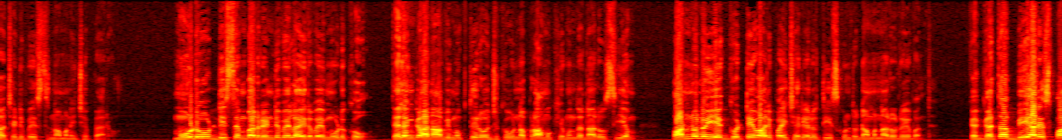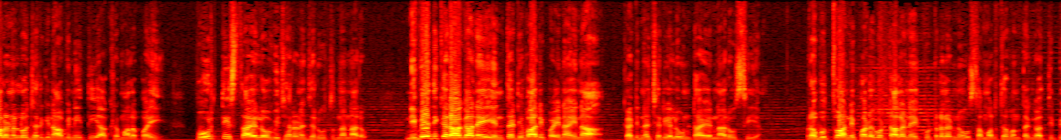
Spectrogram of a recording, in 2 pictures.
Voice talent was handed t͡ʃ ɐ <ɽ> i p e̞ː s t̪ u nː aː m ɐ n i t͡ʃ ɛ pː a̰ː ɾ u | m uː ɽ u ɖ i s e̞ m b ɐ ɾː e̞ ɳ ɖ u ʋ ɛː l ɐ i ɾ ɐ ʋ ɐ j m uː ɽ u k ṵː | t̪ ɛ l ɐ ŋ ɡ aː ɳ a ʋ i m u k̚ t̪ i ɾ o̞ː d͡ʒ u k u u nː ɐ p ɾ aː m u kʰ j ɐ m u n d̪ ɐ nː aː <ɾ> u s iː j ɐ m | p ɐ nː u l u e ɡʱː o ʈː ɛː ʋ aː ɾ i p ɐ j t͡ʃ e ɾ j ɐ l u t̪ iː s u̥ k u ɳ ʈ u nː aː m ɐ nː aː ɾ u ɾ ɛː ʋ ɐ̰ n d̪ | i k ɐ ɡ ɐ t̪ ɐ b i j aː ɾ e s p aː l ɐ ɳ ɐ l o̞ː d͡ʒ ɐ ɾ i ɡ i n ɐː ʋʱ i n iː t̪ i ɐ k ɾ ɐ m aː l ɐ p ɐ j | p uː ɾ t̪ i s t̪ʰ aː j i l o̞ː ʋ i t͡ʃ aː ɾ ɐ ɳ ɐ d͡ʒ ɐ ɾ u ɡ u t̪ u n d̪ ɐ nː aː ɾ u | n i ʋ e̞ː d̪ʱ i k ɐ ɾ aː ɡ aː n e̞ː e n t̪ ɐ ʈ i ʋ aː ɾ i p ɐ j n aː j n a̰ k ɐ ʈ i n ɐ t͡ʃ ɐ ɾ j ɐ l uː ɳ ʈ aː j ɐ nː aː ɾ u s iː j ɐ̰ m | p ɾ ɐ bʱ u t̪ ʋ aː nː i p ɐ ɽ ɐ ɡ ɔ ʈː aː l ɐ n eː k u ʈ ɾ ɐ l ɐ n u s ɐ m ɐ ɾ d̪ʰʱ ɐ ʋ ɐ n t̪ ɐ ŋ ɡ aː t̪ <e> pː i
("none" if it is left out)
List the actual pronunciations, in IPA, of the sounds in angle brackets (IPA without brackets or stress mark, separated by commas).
ɽ, ɾ, i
